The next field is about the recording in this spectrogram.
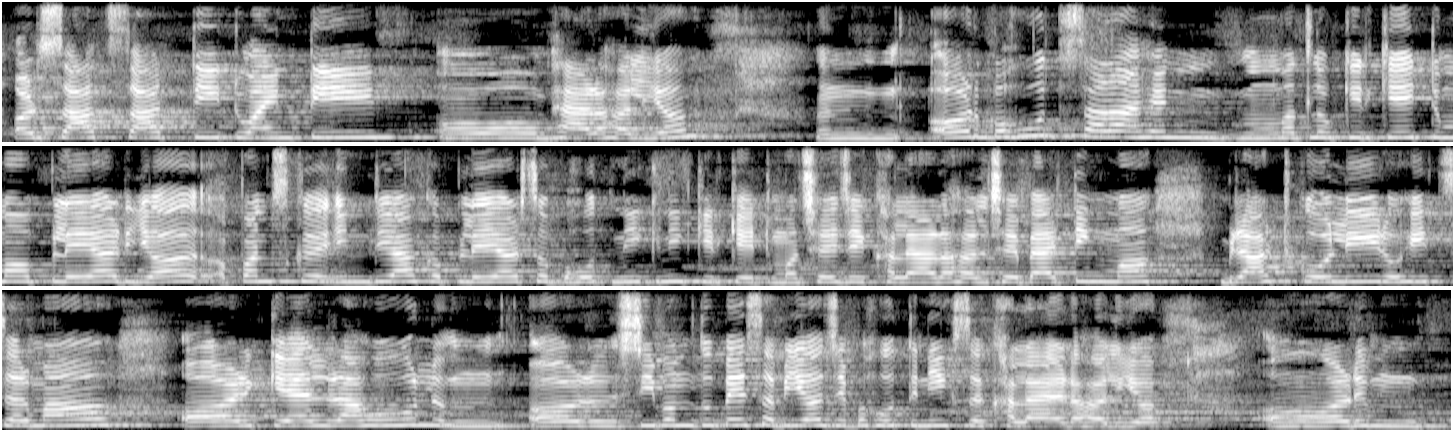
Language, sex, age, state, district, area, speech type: Maithili, female, 18-30, Bihar, Darbhanga, rural, spontaneous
